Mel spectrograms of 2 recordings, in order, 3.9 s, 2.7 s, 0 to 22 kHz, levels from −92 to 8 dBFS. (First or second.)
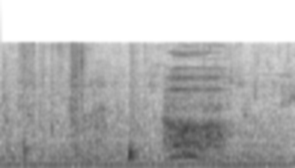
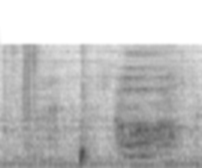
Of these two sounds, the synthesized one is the second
